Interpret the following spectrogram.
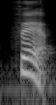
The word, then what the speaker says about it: café: e proparoxítona a antepenúltima então café o que que ela é a sílaba mais forte fé oxítona beleza é máquina máquina qual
